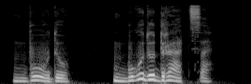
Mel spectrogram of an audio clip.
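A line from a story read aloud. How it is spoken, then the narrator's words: Angry panting while struggling. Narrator (Russian): зло пыхтела, тщетно пытаясь освободиться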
